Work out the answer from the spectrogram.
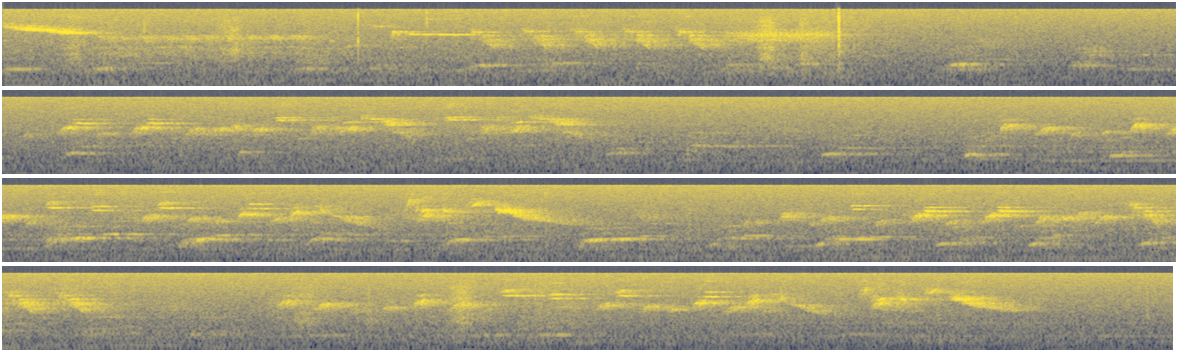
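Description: Faint birdsong: small birds chirping and twittering in short high notes and quick falling calls. One brief click about two and a half seconds in.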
